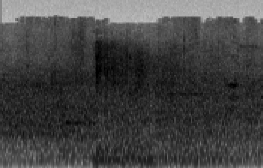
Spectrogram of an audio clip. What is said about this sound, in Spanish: Con esa explosión que apenas se oye.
